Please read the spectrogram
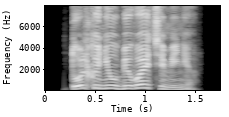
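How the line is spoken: Choppy strained words. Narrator (Russian): отрывисто выдавил

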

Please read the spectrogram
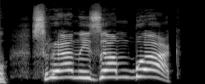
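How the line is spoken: Shouted. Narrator (Russian): крикнул

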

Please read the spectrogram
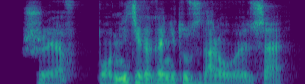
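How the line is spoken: Whisper in ear. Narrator (Russian): шепнул на ухо начальству Гена

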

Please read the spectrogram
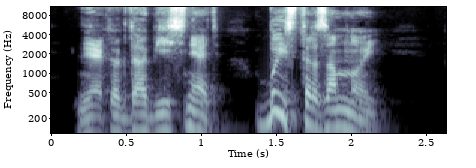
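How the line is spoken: Shout. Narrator (Russian): крикнул Линхуан

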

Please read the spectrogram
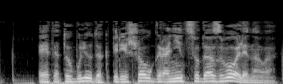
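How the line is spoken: Angry hiss, woman. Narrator (Russian): прошипела старшая жена

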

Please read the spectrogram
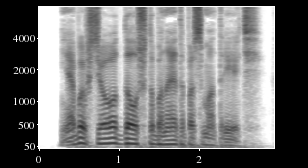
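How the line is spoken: Grunted. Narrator (Russian): хмыкнул Ермолов

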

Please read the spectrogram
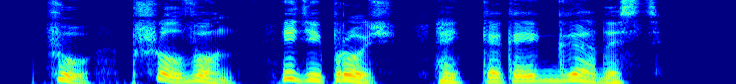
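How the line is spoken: Screaming. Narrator (Russian): вопила Яна

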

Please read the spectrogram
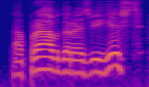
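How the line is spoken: Exclaiming. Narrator (Russian): воскликнула Ирина

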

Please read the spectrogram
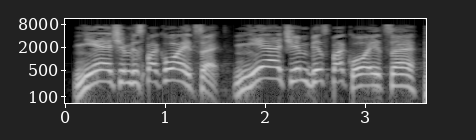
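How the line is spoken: Shouting. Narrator (Russian): прокричал Фадж

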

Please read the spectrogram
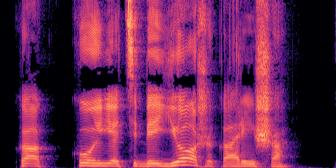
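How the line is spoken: Growled. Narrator (Russian): рыкнул голос

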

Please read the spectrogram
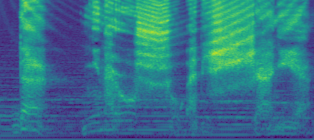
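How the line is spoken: Hissing. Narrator (Russian): прошипел Гарри

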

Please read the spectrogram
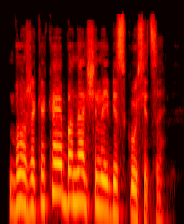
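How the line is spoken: Disdainful sigh. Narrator (Russian): вздохнула Юля, увидев шубку

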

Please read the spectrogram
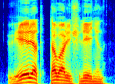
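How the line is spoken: Booming drone. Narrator (Russian): опять прогудел Силантий Бакурин

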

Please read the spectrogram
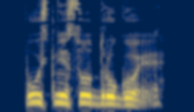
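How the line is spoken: Angry declaration. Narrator (Russian): заявляю сердито

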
